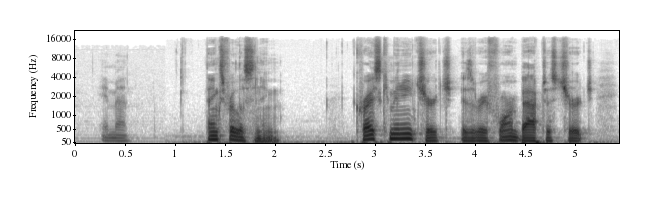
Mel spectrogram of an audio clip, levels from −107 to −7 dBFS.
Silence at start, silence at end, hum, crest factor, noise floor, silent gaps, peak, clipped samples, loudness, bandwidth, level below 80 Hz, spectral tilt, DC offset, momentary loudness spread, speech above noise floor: 0.25 s; 0.3 s; none; 16 dB; -57 dBFS; none; -10 dBFS; under 0.1%; -25 LUFS; 17.5 kHz; -42 dBFS; -5.5 dB/octave; under 0.1%; 20 LU; 33 dB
